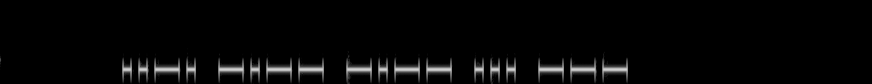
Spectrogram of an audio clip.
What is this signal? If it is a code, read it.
Morse code, heard as a keyed tone, about 15 wpm, 700 Hz. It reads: FYYSO
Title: Code Groups - 5 Letters - 15wpm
